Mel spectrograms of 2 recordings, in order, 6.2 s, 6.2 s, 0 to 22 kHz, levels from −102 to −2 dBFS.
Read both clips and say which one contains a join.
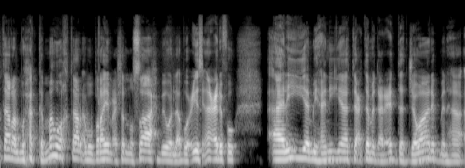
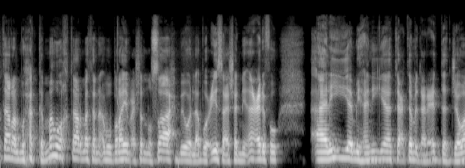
first; 2 cuts; at 1.1 s, 2.7 s

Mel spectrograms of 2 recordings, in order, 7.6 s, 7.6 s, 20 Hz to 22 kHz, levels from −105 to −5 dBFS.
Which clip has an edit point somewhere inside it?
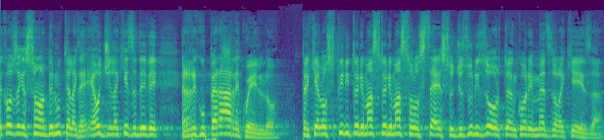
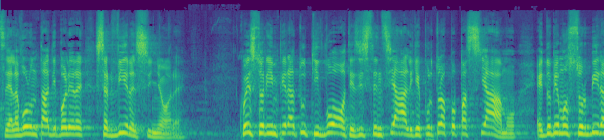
first; 4 cuts; at 1.0 s, 3.0 s, 3.7 s, 4.7 s

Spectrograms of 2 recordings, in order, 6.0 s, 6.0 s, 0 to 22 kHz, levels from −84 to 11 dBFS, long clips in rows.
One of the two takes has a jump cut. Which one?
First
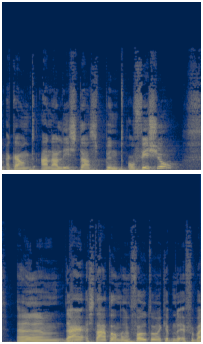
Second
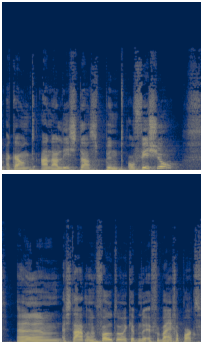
second; 2 cuts; at 3.9 s, 4.2 s

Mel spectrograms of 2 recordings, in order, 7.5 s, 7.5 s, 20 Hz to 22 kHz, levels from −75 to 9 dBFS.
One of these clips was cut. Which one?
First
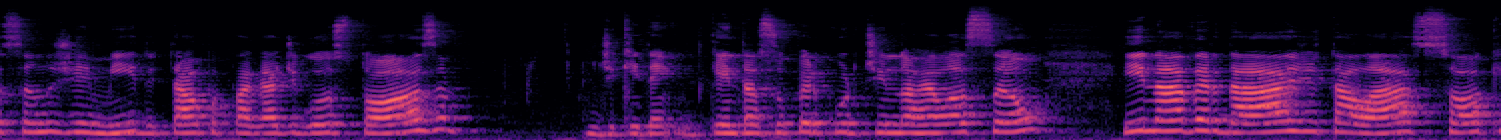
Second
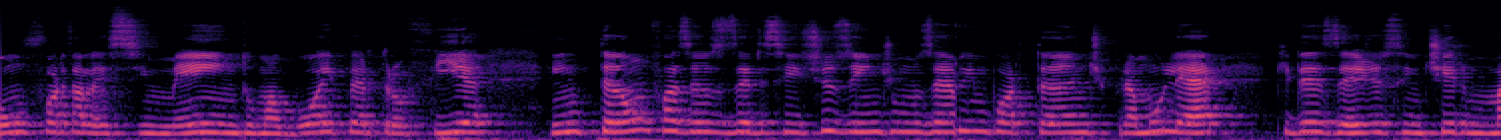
second; 1 cut; at 4.8 s

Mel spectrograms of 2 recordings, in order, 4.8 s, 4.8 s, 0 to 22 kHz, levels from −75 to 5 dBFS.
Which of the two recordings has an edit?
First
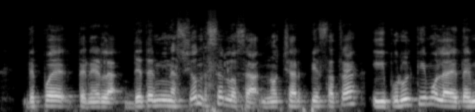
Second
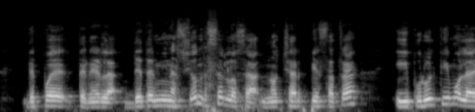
first; 1 cut; at 3.6 s

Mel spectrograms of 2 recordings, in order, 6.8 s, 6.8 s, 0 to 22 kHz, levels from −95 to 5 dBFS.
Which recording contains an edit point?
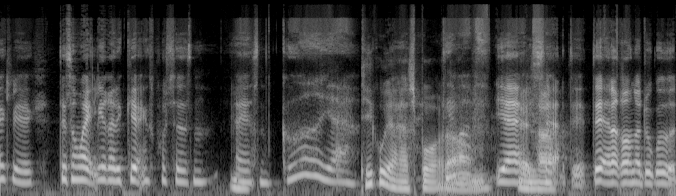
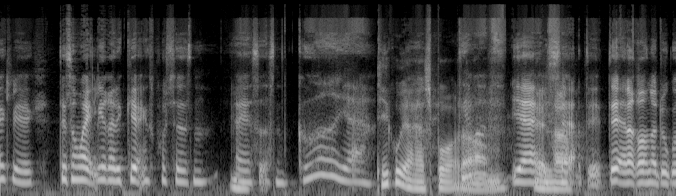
first; 1 cut; at 2.5 s

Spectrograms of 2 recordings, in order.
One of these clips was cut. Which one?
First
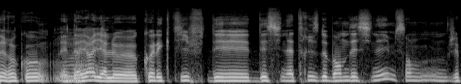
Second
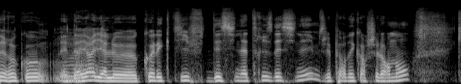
second; 3 cuts; at 2.1 s, 2.7 s, 3.2 s

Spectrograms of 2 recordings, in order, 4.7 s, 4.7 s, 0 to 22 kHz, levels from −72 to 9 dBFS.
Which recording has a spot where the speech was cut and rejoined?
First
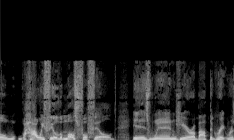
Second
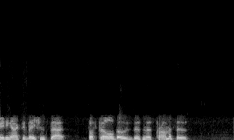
first; 1 cut; at 3.5 s

